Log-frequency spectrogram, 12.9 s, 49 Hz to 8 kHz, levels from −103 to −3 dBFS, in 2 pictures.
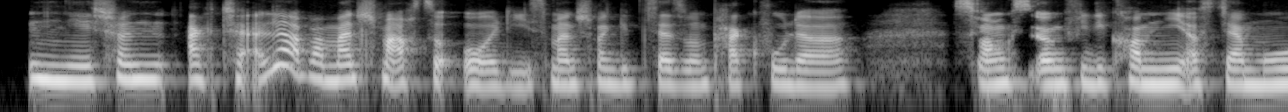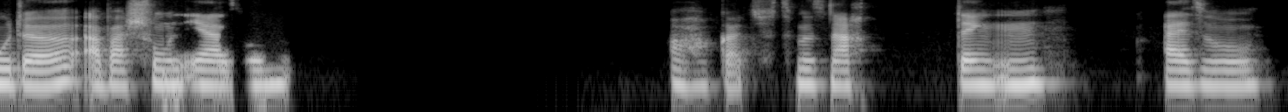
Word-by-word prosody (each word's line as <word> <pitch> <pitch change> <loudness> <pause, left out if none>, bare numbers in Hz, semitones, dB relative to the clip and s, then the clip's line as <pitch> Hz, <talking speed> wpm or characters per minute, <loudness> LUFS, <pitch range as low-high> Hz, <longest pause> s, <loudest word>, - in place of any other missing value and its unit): Ne, 205 -2 +5
schon 215 +1 +2
aktuelle, 340 - +3
aber 230 -4 +3
manchmal 210 +1 +4
auch - - -10
so - - -4
Oldies. 160 -1 -2
Manchmal 170 +1 -1
gibt 175 +1 -9
es - - -14
ja 175 - +3
so 165 -1 -5
'n 165 - -3
paar - - 0
coole 165 -1 -2 0.5
Songs 180 +1 +1
irgendwie, 175 +2 +2
die 180 - -1
kommen 180 -1 +2
nie 175 -1 +3
aus 165 0 -2
der 170 -1 +2
Mode, 170 +1 +2
aber 165 0 0
schon 170 0 -2
eher 170 -1 +2
so 170 +1 -3 1.9
Oh 175 - -4 0.2
Gott, - - -8
jetzt - - -20
muss 170 -1 -3
ich - - -22
nachdenken. 170 +2 -3 0.5
Also. 165 0 -2
170 Hz, 165 wpm, -27 LUFS, 165-185 Hz, 1.9 s, Ne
